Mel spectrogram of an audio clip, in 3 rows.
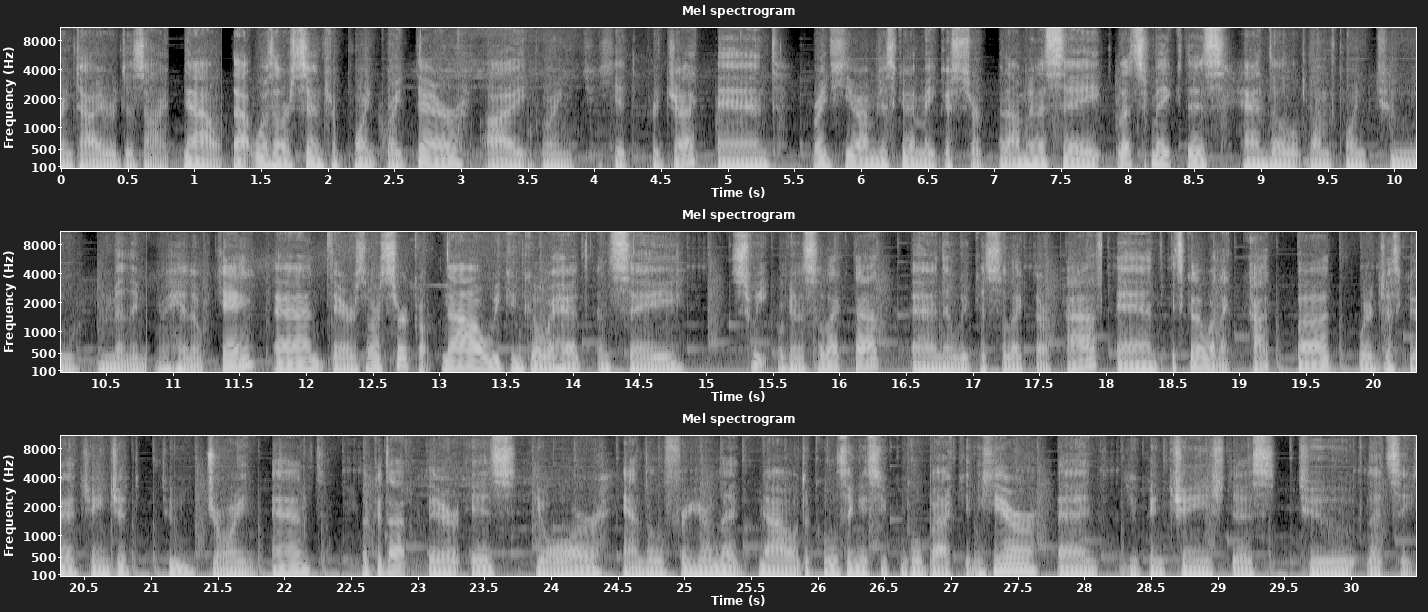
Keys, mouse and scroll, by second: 0.2-0.8 scroll, 1.2 shift+middle click, 2.8 p, 3.2 click, 3.6-4.0 shift+scroll, 4.5 click, 4.9 c, 5.8 click, 8.8-10.3 typing, 10.4 scroll, 10.8 click, 11.6 shift+middle click, 12.3 middle click, 12.8 scroll, 15.2 click, 15.4 click, 15.9 click, 17.2 click, 20.6 click, 21.8-22.2 scroll, 22.8 shift+middle click, 23.4 middle click, 23.4 scroll, 25.4 shift+middle click, 25.5-25.9 scroll, 27.3 click, 27.6 click, 27.9-28.8 shift+scroll, 28.8 click, 29.0 click, 29.9 3, 30.0 Return.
